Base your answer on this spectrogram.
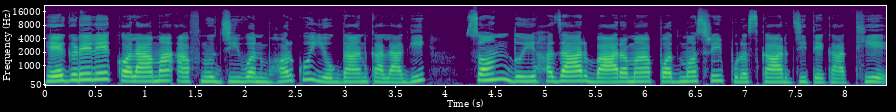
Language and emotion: Nepali, neutral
